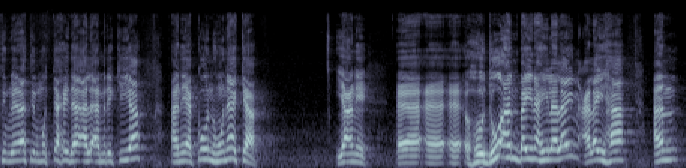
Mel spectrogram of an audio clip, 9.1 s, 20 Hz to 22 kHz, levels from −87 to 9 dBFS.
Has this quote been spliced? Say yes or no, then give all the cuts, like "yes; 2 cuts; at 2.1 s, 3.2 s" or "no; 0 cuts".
no; 0 cuts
